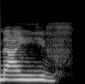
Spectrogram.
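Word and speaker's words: naïve: N A I French properly it should sound like nave but maybe IQ there is a trema which makes the sound naive.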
